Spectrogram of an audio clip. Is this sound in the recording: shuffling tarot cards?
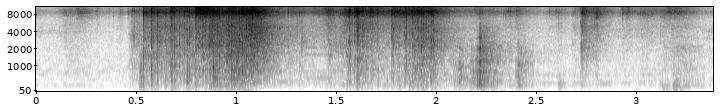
yes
